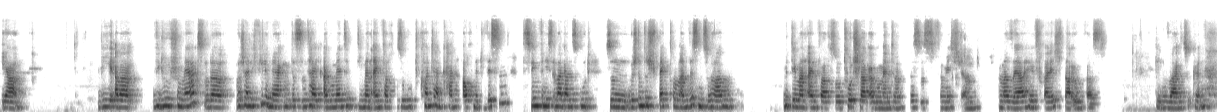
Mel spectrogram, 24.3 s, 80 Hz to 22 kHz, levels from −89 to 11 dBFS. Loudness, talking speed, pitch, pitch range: -19 LUFS, 150 wpm, 210 Hz, 190-225 Hz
